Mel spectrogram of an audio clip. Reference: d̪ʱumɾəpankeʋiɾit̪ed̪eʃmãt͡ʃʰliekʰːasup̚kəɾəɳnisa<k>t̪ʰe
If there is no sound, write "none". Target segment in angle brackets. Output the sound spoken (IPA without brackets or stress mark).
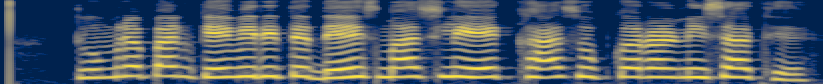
none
